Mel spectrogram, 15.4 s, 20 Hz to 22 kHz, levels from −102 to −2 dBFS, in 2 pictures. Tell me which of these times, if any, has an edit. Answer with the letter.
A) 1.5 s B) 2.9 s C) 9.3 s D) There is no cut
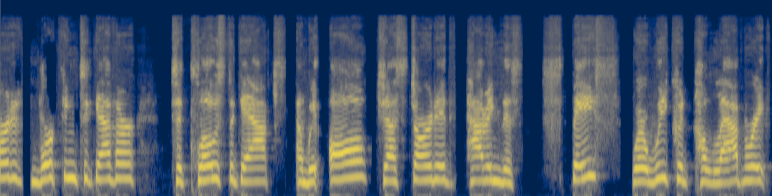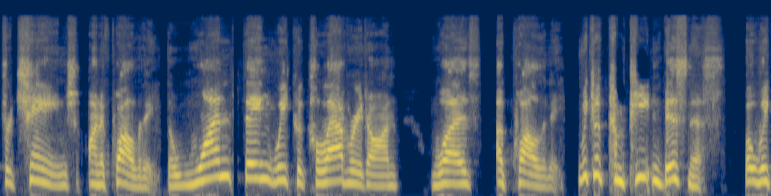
B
